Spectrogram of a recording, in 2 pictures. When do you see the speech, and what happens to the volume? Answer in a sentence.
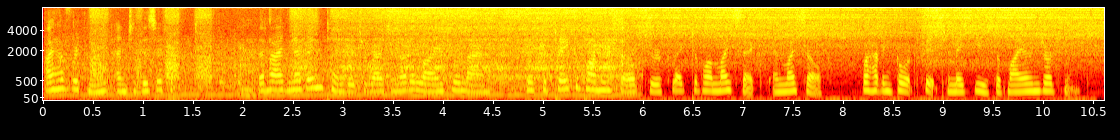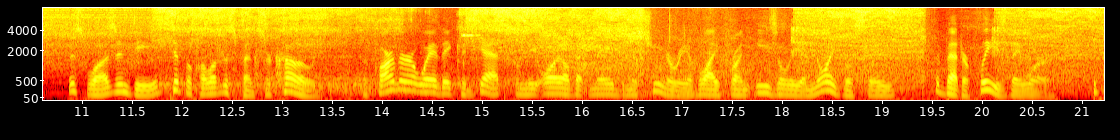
The speech can be heard briefly from 0.0 to 1.6 s; and from 2.1 to 21.1 s, at a steady volume.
